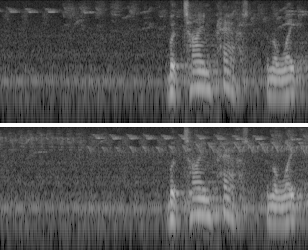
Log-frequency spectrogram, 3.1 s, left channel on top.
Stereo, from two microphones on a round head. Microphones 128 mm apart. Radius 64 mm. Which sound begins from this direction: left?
A man speaking, at 1.7 s.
